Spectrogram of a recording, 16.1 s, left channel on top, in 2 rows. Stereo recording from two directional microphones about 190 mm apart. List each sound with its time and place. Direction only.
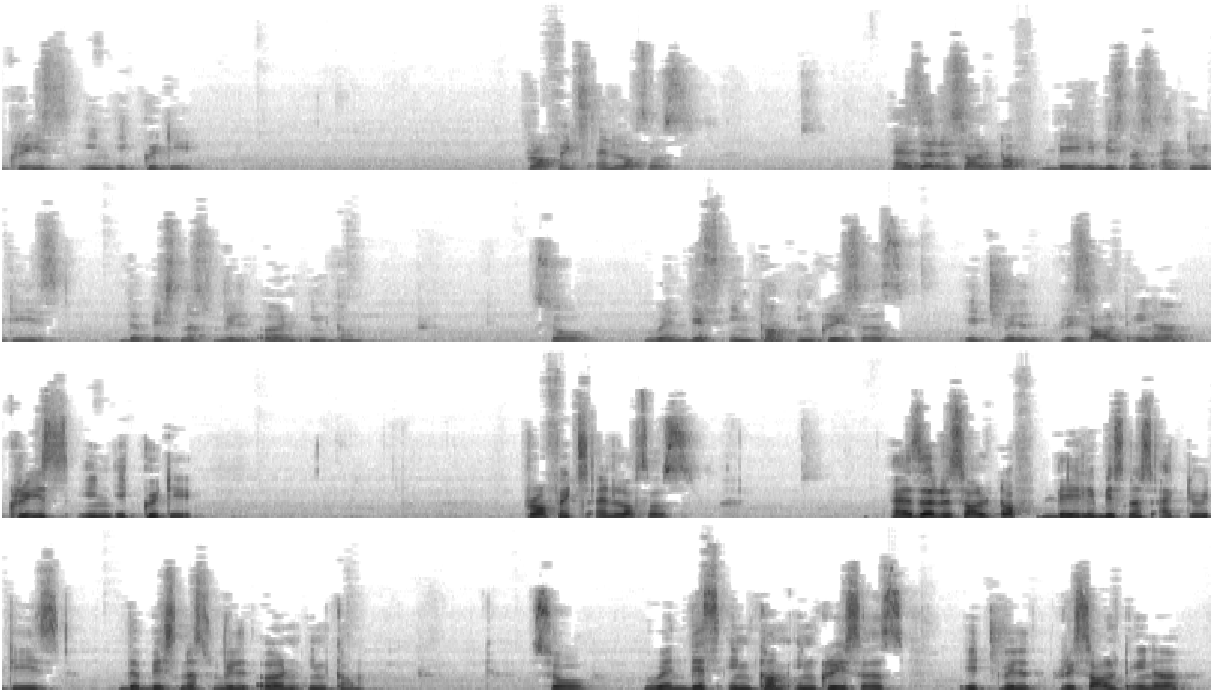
0.0 s speech: 55° right (ahead or behind)
3.5 s speech: 60° right (ahead or behind)
5.9 s speech: 55° right (ahead or behind)
12.4 s speech: 60° right (ahead or behind)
